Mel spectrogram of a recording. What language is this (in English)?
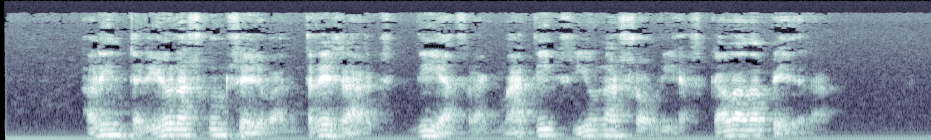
Catalan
